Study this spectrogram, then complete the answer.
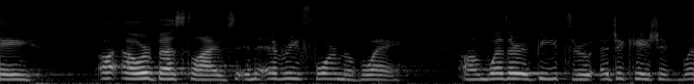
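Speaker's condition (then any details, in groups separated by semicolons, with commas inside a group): Cerebral palsy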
